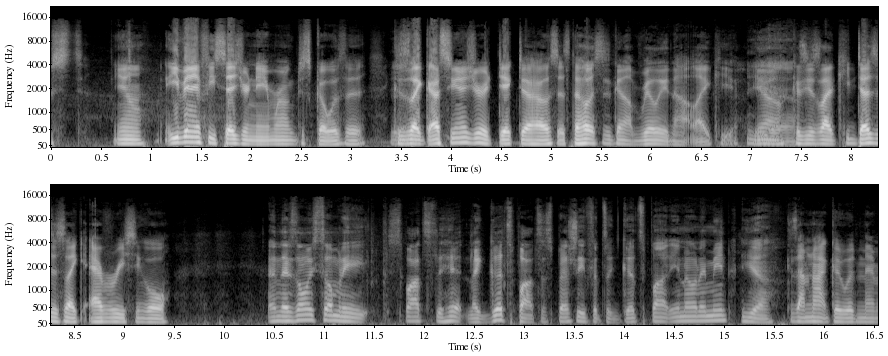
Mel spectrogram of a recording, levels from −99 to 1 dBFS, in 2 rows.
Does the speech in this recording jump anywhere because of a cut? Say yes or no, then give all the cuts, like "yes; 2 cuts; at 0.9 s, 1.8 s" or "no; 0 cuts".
yes; 2 cuts; at 5.2 s, 15.1 s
